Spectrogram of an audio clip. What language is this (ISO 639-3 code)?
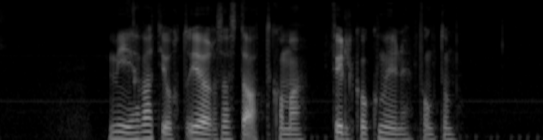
nor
